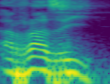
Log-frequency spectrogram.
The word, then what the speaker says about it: Razi: Celui qui habite Raï, on ne l'appelle pas Raï, ça ne va pas, on l'appelle Razi. Et voilà pourquoi Abou Bakr Razi, en fait, moi je savais dès le départ qu'il est de Raï.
